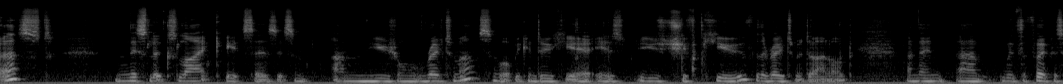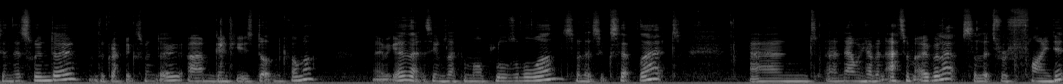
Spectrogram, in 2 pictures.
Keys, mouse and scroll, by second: 3.1-3.5 scroll up 2, 3.8-4.1 scroll up 2, 4.1-5.7 drag, 6.7 shift+q, 7.5 click, 11.6 click, 13.1 ., 13.2-14.9 drag, 15.8 click, 16.9 click, 20.6 shift+r.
